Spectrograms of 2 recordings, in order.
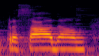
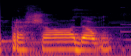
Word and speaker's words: prasadam: we're like Americanizing it, instead of saying prasadam, we say prashadam, prashadam, because that's how Americans say.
